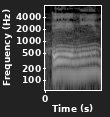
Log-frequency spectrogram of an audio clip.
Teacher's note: اللغة الثالثة، أيمين بالإمالة مع المد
